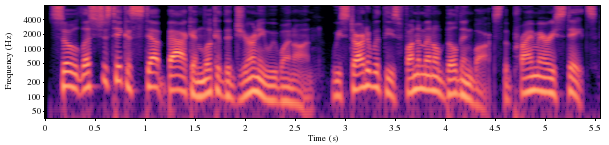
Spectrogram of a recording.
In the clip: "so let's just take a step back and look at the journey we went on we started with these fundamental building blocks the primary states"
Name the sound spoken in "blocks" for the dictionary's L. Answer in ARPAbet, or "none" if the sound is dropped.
none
